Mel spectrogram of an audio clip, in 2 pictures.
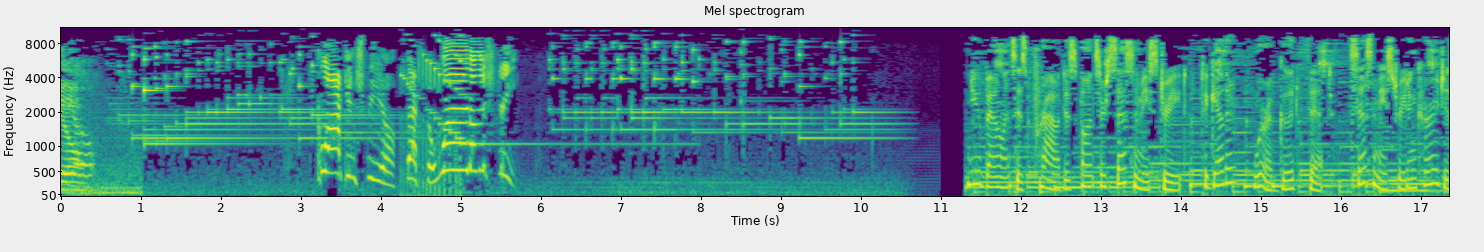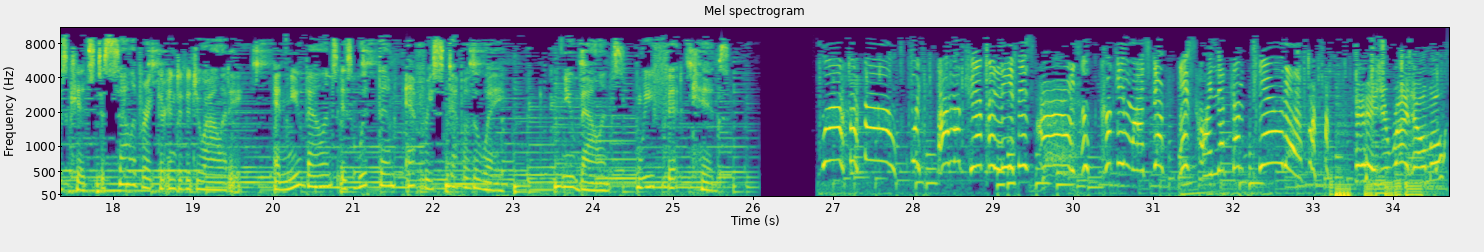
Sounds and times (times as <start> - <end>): Glockenspiel: 0.1 - 10.8
Speech: 11.4 - 23.0, 23.6 - 25.7, 33.6 - 34.7.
